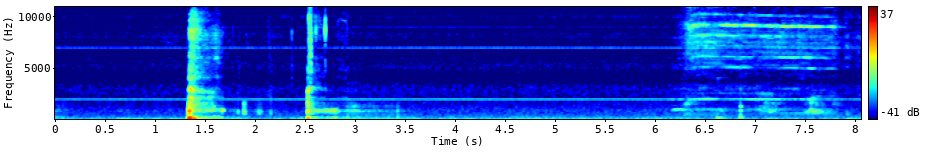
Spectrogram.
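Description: Near quiet, with a short cough-like burst a little over a second in and a single sharp click about a second later. A faint high whine follows near the end.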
